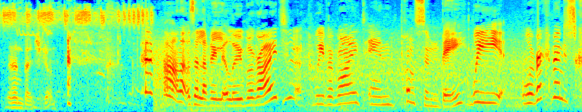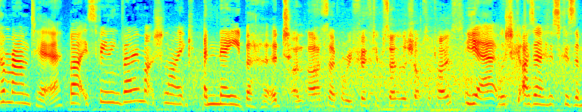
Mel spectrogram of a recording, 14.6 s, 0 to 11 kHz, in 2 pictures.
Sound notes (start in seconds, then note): 0.1 laughing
